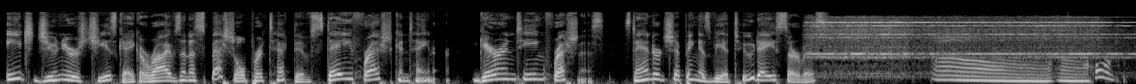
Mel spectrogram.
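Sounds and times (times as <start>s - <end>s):
speech: 0.0s - 8.7s, 9.3s - 11.3s
telephone ringing: 8.0s - 11.3s.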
